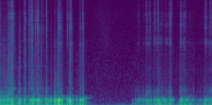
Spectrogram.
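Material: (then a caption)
Metal mesh. Long dark nails of one hand lightly scratch the side of the hollow metal mesh grille on a silver Blue Yeti microphone. Dense, rapid scratching comes with a low, hollow rumble and brief bright crackles. The sound pauses into near silence for about a second, then resumes at a similar pace.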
